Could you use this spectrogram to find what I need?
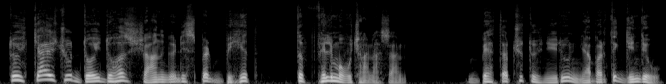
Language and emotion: Kashmiri, angry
